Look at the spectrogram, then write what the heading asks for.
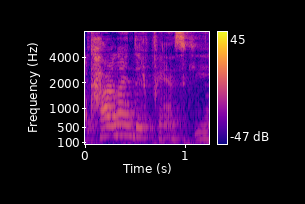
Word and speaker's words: Caroline Derpeński: To jest jedyna poprawna wymowa. Caroline Derpeński.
